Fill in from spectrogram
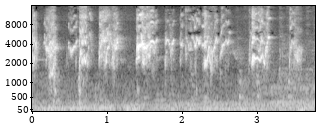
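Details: Lutino lovebirds, four youngsters, chirping in the morning with loud, harsh, buzzy bursts in clustered series, pausing briefly between groups of calls.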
